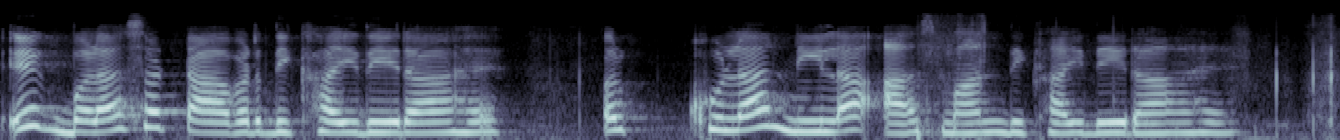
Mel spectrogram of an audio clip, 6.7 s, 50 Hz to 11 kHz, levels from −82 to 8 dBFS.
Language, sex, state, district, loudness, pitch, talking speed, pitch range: Hindi, female, Madhya Pradesh, Umaria, -12 LUFS, 250 Hz, 145 wpm, 240-285 Hz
